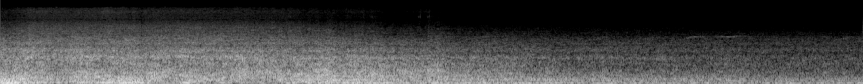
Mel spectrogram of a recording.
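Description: Keio Sagamihara Line electric train moving away from the platform, its rumble and wheel noise on the rails fading steadily.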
